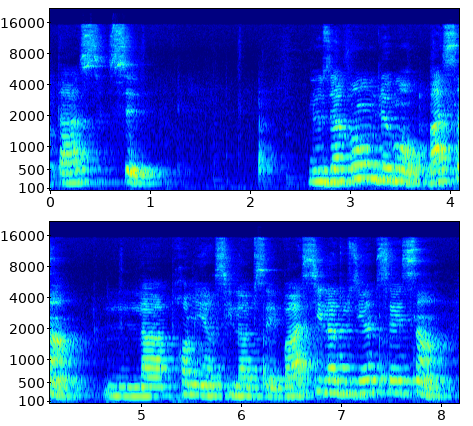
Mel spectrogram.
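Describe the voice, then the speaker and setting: A woman teacher with a fairly high voice leads a slow, patient reading lesson for small children, sounding out each syllable and repeating it. She sounds far from the microphone in a very echoey room, with faint music behind her. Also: a little mellow. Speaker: kindergarten teacher.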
